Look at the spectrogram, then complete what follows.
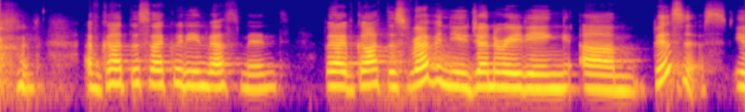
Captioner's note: laughs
